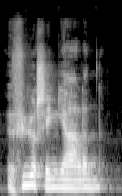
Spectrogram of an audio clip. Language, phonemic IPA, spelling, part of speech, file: Dutch, /ˈvyrsɪˌɲalə(n)/, vuursignalen, noun, Nl-vuursignalen.ogg
- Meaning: plural of vuursignaal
